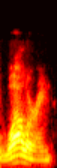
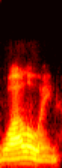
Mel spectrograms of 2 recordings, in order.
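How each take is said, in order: First: It is said the Southern way, ending in 'ering'. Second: It is said in a standard, non-Southern way.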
